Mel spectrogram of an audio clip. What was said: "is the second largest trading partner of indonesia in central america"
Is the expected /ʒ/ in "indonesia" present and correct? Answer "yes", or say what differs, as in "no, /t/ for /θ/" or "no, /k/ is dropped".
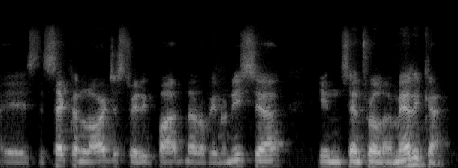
no, /s/ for /ʒ/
